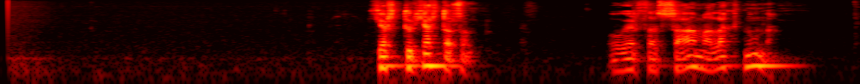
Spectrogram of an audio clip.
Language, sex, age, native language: Icelandic, male, 60-69, Icelandic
